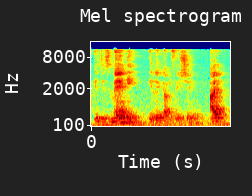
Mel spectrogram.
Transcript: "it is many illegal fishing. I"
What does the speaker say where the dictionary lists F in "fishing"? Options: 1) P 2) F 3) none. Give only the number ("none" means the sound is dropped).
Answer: 2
